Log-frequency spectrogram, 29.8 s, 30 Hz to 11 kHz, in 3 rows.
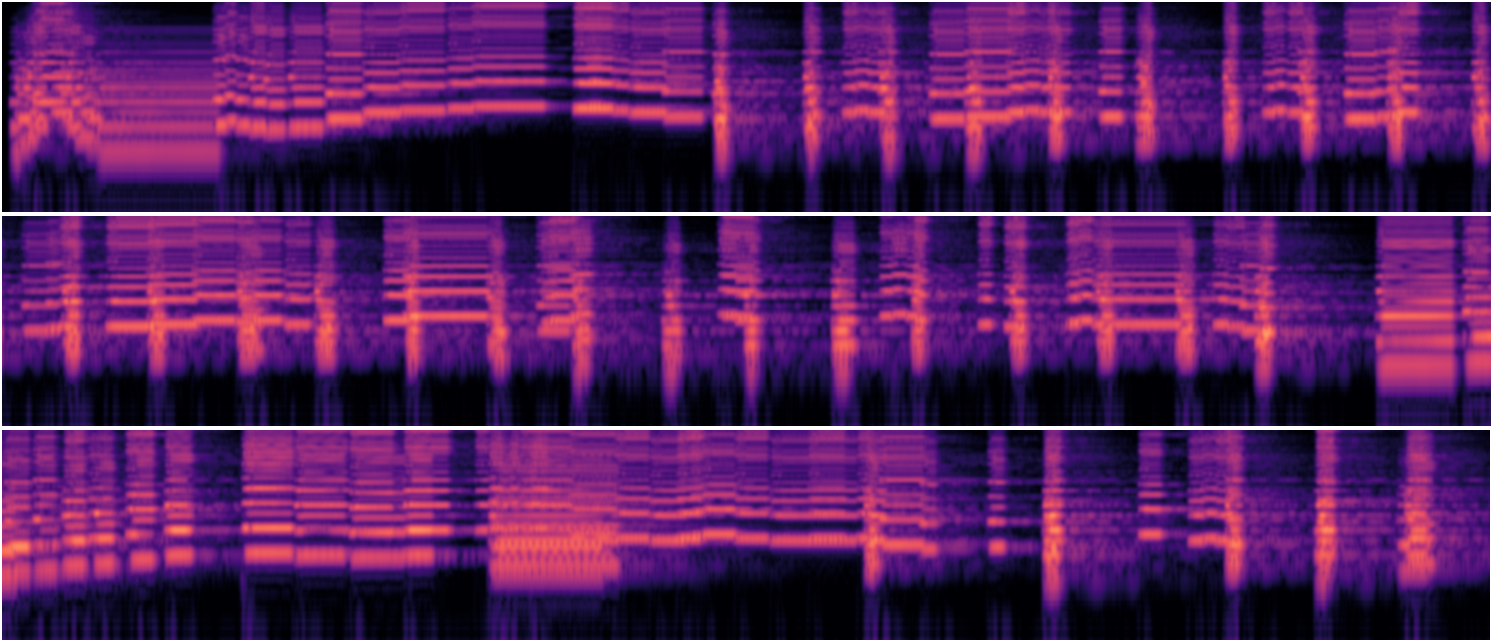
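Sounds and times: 
Korg MSC-9S organ: 0.1 - 29.7
bandoneon: 0.1 - 29.7.

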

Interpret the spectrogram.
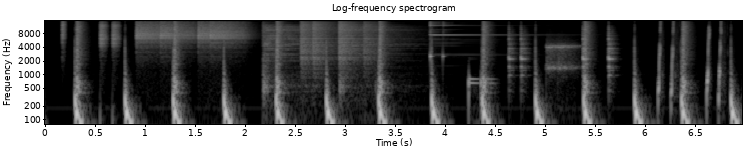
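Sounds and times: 
Roland Fantom XR machine drum kit: 0.2 - 6.9.

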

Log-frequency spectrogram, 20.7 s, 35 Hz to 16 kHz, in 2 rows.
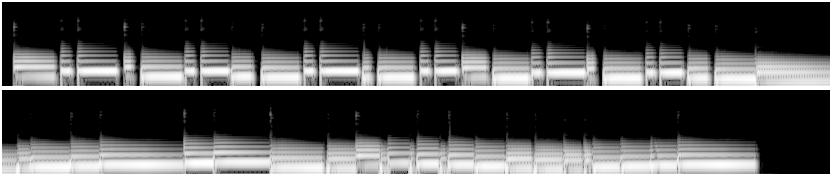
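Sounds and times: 
low fingered bass guitar: 0.0 - 20.0.

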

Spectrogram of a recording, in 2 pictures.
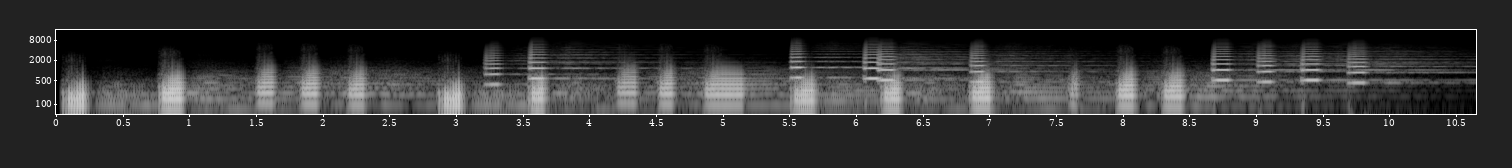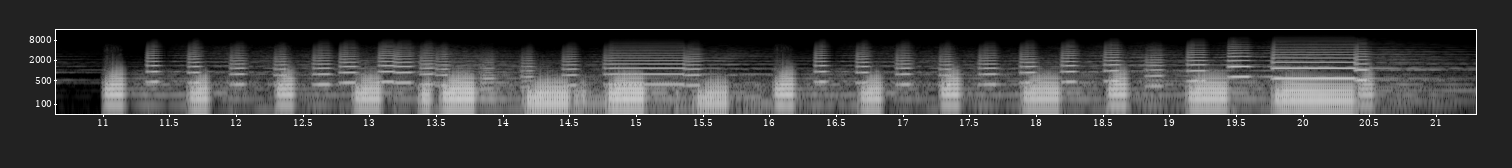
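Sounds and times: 
Korg MSC-11S brass tuba: 0.0 - 21.2
Korg MSC-11S brass trumpet: 3.2 - 21.2.

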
